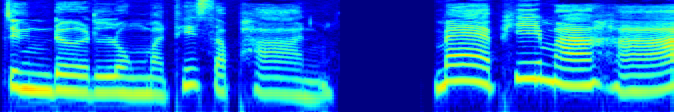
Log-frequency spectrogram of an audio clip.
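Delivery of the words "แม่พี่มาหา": put-on high, slow child call; shouting again. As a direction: call him once more, drawn out. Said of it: "ประภาตะโกนบอกอีกสองสามรอบ". (เรียกพี่ซ้ำเสียงสูงช้าๆ)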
